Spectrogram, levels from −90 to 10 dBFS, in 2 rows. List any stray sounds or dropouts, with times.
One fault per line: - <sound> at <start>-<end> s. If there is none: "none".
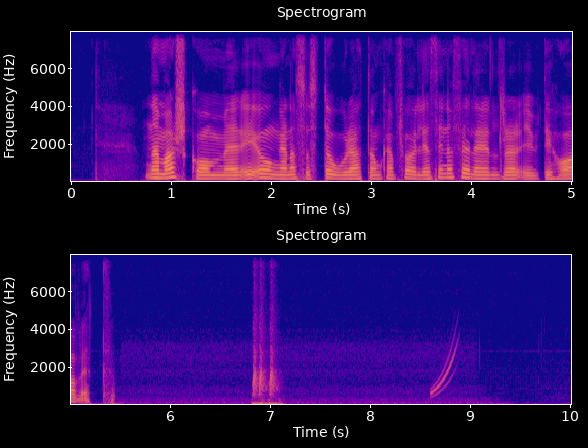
- whoosh at 6.8-7.2 s
- chirp at 8.6-8.9 s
